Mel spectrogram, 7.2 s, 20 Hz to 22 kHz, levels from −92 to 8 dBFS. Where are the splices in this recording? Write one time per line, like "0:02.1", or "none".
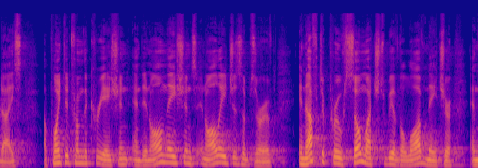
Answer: none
